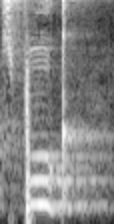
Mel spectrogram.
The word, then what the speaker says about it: spook: The letter group OOK is mostly pronounced with a short U. As in put, exceptions are spook and snooker.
